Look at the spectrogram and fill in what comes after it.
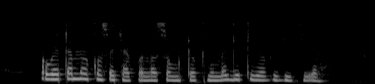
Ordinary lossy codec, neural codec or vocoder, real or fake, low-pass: none; codec, 16 kHz, 16 kbps, FreqCodec, larger model; fake; 7.2 kHz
